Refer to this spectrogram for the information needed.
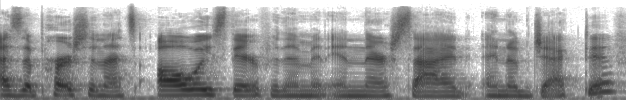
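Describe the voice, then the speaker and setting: This woman speaks at a medium pitch with ordinary pitch variation. Her voice has vocal fry. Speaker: therapist. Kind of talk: casual interview chat.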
